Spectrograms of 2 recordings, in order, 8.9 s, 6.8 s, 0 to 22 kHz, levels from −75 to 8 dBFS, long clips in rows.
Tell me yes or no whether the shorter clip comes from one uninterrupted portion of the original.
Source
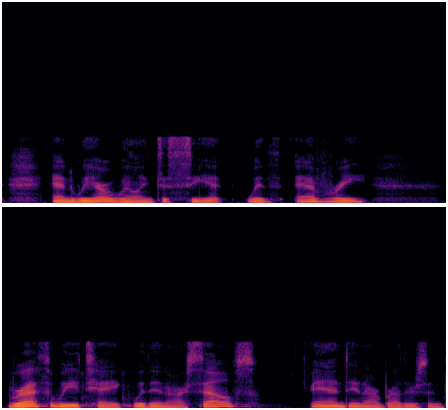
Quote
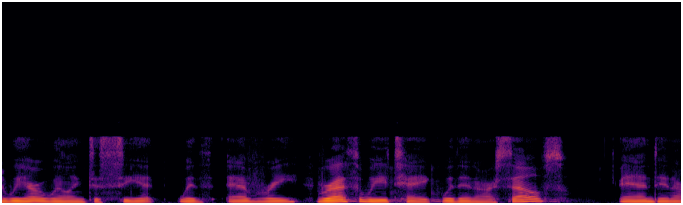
no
